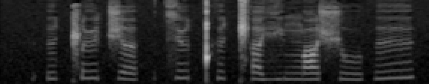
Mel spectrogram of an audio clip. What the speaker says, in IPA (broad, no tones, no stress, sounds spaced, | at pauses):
ʔ ɨ ǁ ʉ t͡ʃ ə | t͡s ʉ ǃʰ ɨ ǁʰ ɐ vʲ ʉ ŋ ɒ ʃ u | ɨ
